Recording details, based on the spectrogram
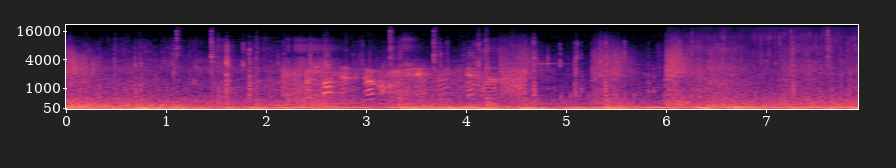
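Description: A tank taking a shell hit in the tank combat game Combat Mission Red Thunder: dull booms and impact crunches mixed with battlefield rumble, with someone talking over the action.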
